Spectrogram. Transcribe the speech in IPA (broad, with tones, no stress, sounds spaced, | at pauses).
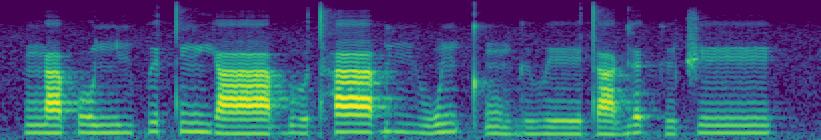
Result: ŋ a˨ p o˨ ɲ i˨ p ɪ˦ t ĩ˦ j aː˨ ɓ ʊ˨ tʰ aː˦ ɓ iː˦˨ w ĩ˦ kʼ ũ˨ b ɪ˨ β eː˨ t a˨ ɡ ɛ˦ k ɪ˨ t͡ʃ eː˦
